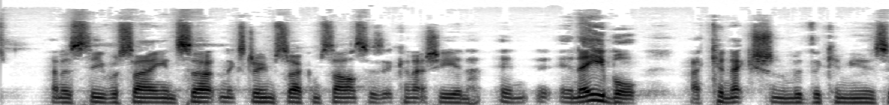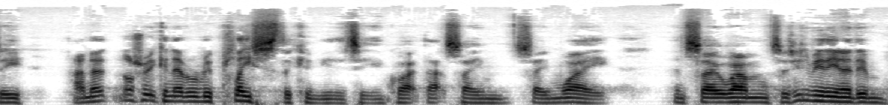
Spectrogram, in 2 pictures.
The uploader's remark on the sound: This Godpod was recorded at a Conference we held in 2013 called the Holy Spirit in the World Today. It is a panel discussion.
